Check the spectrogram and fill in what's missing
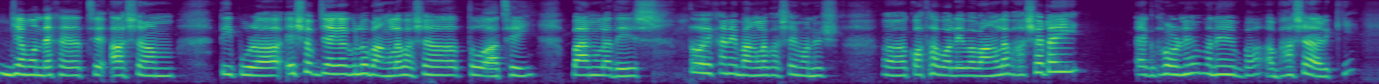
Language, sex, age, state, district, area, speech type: Bengali, female, 45-60, West Bengal, South 24 Parganas, rural, spontaneous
